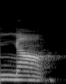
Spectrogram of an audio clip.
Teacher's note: நாவின் நுனி மேல்வாய் அன்னத்தின் நடுப்பகுதியை தொடுவதால் நகரம் பிறக்கிறது.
